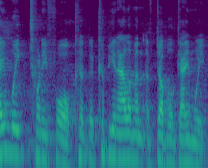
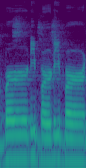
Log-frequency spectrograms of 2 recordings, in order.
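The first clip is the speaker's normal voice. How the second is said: put-on mock-Swedish accented chef voice. Describing a Muppet to the other speaker: Swedish Chef voice. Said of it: "all he used to go was go".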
